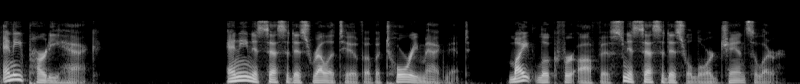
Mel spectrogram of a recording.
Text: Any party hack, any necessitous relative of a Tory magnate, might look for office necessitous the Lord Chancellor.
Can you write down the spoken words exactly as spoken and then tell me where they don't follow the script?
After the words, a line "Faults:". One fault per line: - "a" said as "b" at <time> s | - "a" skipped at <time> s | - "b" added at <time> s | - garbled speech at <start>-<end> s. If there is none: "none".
Any party hack, any necessitous relative of a Tory magnate, might look for office necessitous the Lord Chancellor.
Faults:
none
